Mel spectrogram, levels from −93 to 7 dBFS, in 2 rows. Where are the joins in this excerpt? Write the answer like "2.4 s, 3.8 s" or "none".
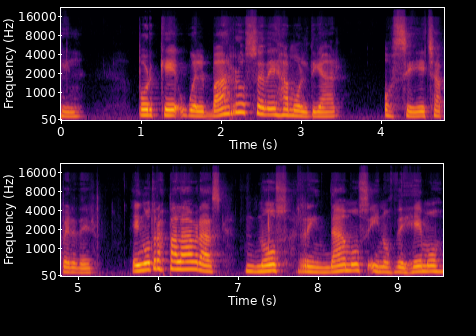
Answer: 5.6 s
